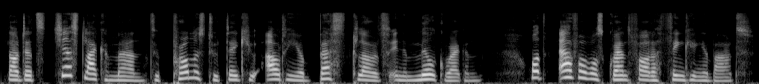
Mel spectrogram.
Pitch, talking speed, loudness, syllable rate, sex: 215 Hz, 195 wpm, -19 LUFS, 5.2 syllables/s, female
